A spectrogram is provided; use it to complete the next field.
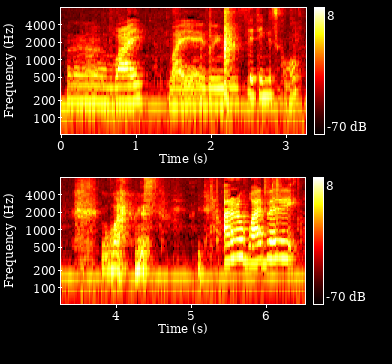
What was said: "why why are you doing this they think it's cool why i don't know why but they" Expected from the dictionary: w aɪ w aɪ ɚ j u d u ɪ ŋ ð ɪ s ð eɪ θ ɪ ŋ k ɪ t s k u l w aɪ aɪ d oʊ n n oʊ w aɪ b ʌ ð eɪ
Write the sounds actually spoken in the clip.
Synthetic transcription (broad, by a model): w aɪ w aɪ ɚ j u d u ɪ ŋ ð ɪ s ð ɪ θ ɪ ŋ ɪ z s k u l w aɪ aɪ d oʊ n n oʊ w aɪ b ʌ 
